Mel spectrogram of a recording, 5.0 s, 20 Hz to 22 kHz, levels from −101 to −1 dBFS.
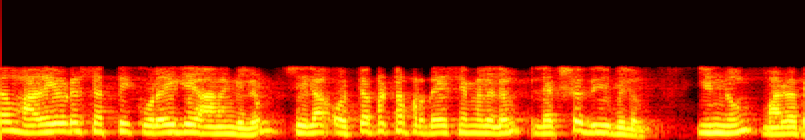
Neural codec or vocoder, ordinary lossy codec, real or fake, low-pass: codec, 44.1 kHz, 2.6 kbps, SNAC; none; fake; 3.6 kHz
